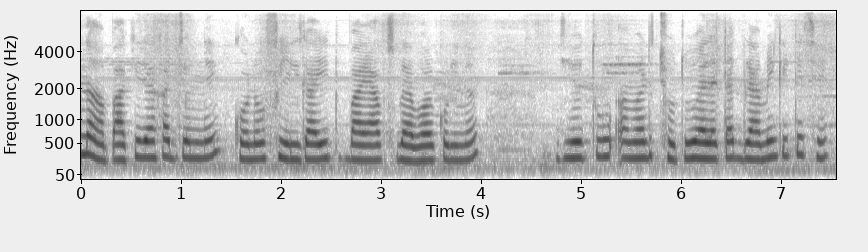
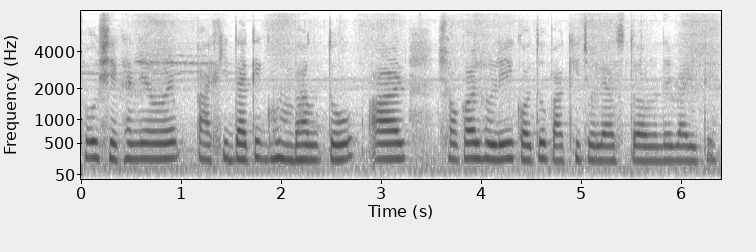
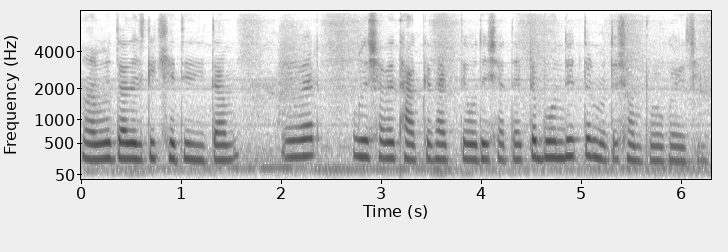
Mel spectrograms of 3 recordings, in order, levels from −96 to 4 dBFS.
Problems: none marked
